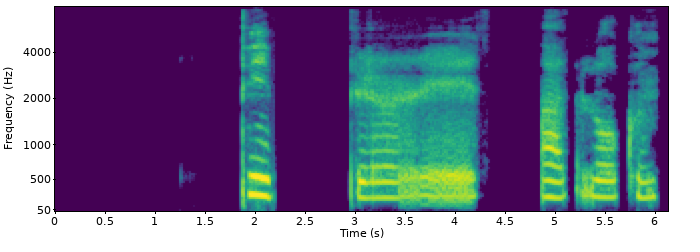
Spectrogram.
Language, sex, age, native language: Icelandic, male, 8, Icelandic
